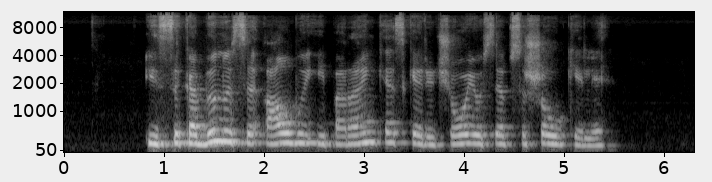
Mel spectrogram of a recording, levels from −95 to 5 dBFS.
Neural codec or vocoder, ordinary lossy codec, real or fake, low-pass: none; Opus, 24 kbps; real; 10.8 kHz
